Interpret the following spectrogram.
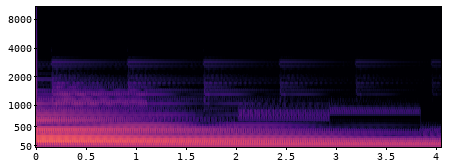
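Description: Slow electronic music: a held keyboard chord slowly fading, with soft higher notes changing about every half second above it.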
